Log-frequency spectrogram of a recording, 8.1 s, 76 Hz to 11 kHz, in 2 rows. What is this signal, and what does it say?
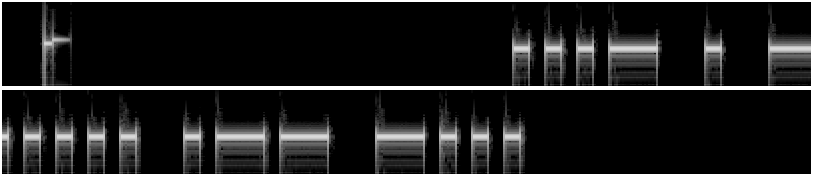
Morse code, heard as a keyed tone, about 15 wpm, 700 Hz. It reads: VE6WB
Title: DXCC-100 Call Signs - 5 Characters - 15wpm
